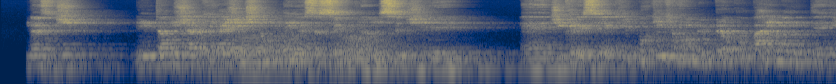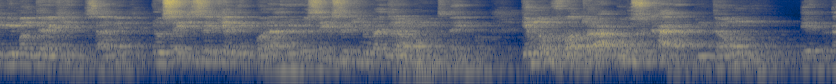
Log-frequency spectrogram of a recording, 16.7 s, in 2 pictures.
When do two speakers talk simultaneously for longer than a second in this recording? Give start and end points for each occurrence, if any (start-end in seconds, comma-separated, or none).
1.9-3.7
